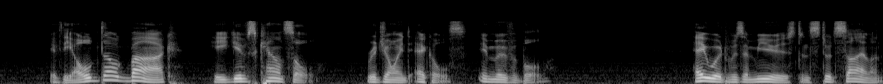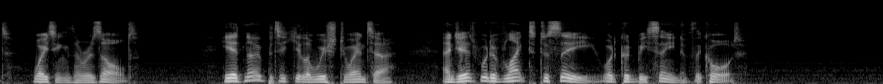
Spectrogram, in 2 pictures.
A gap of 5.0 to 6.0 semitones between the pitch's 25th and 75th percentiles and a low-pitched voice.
Yes: wide, 5.4 semitones; low, 120 Hz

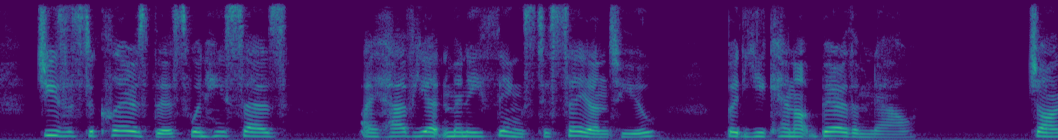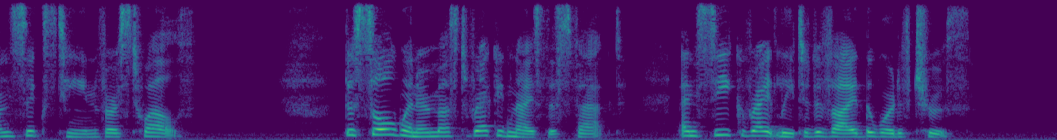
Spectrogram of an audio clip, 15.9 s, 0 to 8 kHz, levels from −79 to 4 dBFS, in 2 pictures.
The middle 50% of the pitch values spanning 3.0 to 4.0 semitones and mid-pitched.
No: average, 3.3 semitones; high, 225 Hz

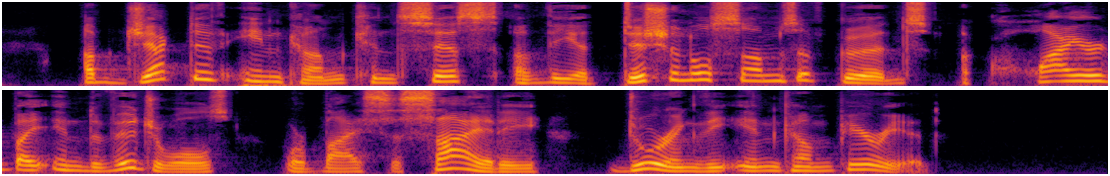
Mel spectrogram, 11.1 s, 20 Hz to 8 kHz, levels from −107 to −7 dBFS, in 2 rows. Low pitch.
No: medium, 150 Hz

